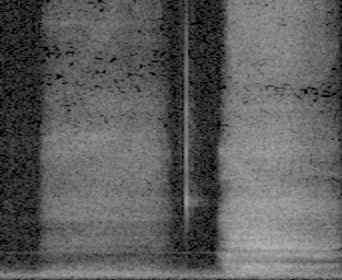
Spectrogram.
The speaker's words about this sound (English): let's just take a really, really deep breath together.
